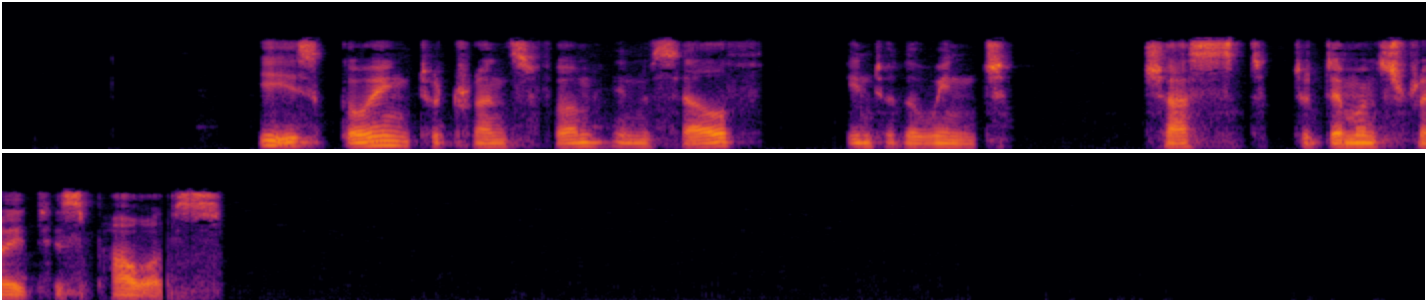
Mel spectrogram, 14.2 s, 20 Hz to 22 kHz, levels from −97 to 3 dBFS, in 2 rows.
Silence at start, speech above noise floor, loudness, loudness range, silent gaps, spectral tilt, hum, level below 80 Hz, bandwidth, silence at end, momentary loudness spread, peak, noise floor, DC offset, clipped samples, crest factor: 1.3 s; 56 dB; -30 LUFS; 6 LU; 3.92-4.02 s; -3 dB/octave; none; -70 dBFS; 8.2 kHz; 6 s; 8 LU; -10 dBFS; -86 dBFS; under 0.1%; under 0.1%; 24 dB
